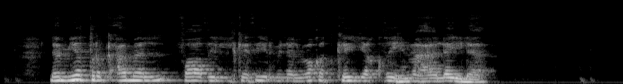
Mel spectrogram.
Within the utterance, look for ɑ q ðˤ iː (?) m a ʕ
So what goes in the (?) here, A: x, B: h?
B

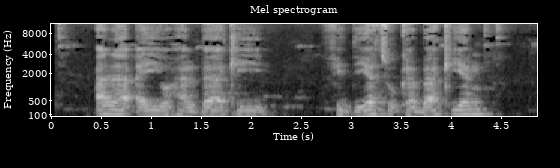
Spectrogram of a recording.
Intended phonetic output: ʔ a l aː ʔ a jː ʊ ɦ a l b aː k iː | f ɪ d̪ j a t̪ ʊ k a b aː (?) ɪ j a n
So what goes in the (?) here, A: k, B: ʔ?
A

